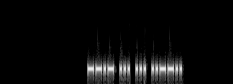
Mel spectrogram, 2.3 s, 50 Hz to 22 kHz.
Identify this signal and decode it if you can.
Morse code, heard as a keyed tone, about 56 wpm, 700 Hz. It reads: QSS?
